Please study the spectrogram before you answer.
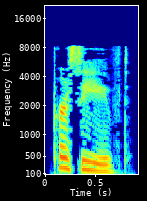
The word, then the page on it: perceived: British English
